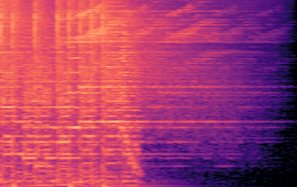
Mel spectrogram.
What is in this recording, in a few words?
JINGLE BOSS ENCOUNT; maimai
